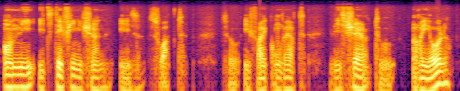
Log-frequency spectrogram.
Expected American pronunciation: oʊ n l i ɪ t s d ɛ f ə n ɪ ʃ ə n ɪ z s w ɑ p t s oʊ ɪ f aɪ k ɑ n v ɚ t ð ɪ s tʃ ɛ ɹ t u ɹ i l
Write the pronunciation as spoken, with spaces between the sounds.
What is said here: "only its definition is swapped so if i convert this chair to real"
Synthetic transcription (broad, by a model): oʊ n l i ɪ t s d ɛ f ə n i ʃ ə n ɪ z s w ɑ p t s oʊ ɪ f aɪ k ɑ v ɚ t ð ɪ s ʃ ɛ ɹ t u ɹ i l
